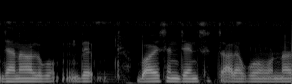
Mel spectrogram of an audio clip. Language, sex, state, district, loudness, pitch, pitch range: Telugu, male, Andhra Pradesh, Guntur, -36 LUFS, 135 Hz, 135-140 Hz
